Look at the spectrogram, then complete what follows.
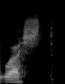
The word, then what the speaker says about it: washed: Tell me, please, Luis, what is the pronunciation of wash in past? It will be washed.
